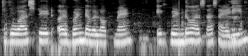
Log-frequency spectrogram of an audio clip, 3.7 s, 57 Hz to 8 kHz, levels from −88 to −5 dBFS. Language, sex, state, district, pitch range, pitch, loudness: Konkani, female, Goa, North and South Goa, 190-210 Hz, 205 Hz, -17 LUFS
